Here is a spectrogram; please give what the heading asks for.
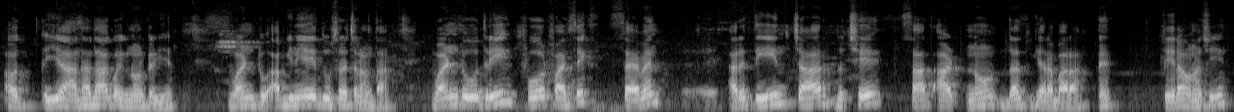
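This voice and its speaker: A man's voice: a little high, unhurried, a little mellow, dull audio. Man teaching, counting syllables aloud. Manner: counts syllables aloud, checks and corrects himself. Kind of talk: classroom lesson on Hindi verse meter.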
